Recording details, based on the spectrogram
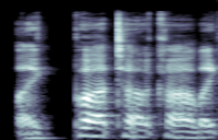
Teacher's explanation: stops are the same, voiceless, pa, ta, ka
